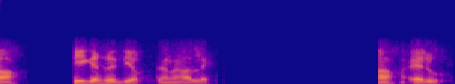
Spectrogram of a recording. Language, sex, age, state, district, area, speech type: Assamese, male, 45-60, Assam, Goalpara, urban, conversation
